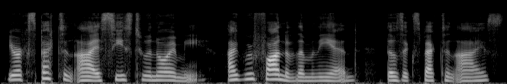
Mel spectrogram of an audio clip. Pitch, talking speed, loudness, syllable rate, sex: 195 Hz, 215 wpm, -23 LUFS, 5.6 syllables/s, female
